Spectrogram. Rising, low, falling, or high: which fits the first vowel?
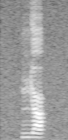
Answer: high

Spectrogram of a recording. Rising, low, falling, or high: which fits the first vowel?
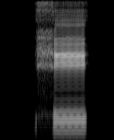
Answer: high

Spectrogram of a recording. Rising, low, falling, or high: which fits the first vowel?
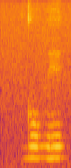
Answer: high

